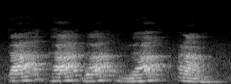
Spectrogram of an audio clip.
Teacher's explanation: यह कंठ के पिछले हिस्से से बोले जाते हैं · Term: कंठ वर्ग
